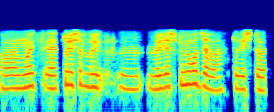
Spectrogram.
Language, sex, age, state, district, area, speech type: Assamese, male, 18-30, Assam, Barpeta, rural, conversation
